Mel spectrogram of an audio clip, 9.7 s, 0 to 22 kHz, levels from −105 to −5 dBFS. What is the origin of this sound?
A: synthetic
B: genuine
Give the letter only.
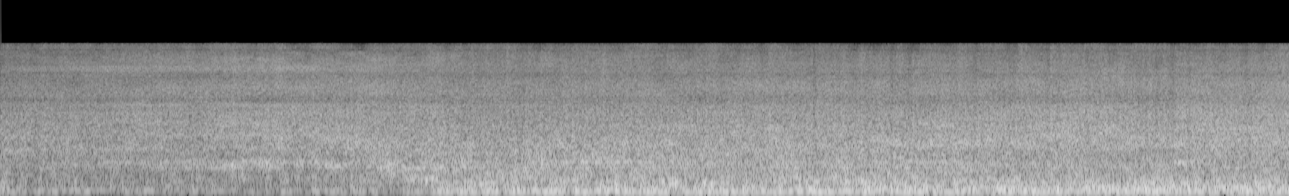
A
